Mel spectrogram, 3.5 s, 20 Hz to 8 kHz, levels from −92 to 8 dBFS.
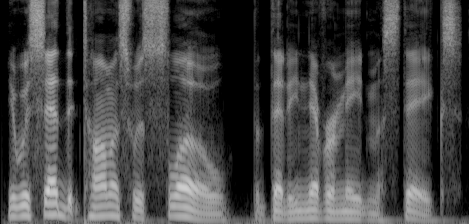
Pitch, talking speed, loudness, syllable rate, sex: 95 Hz, 220 wpm, -21 LUFS, 5.3 syllables/s, male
